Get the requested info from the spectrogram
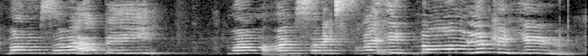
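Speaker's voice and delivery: high, loud, slow, near singing; excited child. Retold or imitated. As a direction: squeal like an overjoyed eleven-year-old boy. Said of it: "He was celebrating".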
